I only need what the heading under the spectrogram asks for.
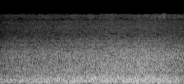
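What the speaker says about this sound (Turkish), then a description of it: "kıyı kesimlerde dalgalar sahilleri dövdü" Storm-driven sea waves pound the beach at Alanya after heavy rain, a steady loud roar of surf that fills the clip without pause and with no voices.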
